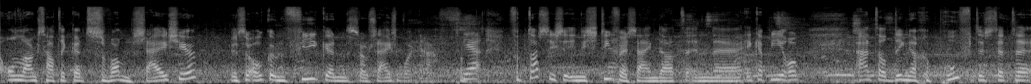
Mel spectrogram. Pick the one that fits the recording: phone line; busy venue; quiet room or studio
busy venue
